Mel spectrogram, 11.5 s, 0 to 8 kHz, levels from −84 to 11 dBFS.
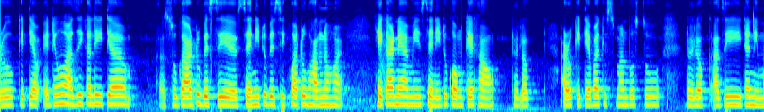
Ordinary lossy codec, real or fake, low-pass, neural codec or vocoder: none; real; none; none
